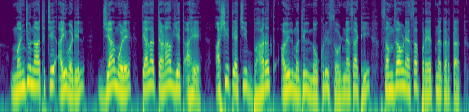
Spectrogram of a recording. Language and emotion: Marathi, neutral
